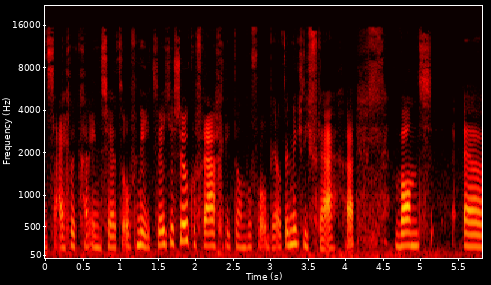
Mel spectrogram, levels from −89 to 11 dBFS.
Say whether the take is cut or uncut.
cut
